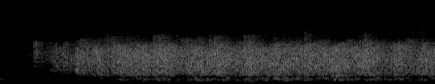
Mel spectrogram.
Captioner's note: audience clapping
